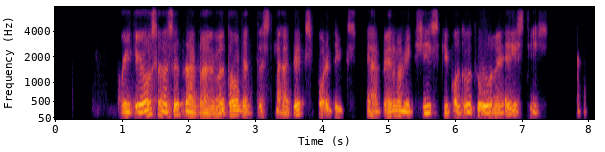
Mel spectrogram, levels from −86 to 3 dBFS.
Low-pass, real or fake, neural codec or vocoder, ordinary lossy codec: 7.2 kHz; fake; codec, 16 kHz, 1 kbps, FreqCodec, smaller model; Opus, 16 kbps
